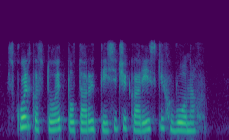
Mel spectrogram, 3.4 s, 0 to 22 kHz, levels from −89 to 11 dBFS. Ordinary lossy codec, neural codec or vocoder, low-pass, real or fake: Opus, 16 kbps; none; 7.2 kHz; real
